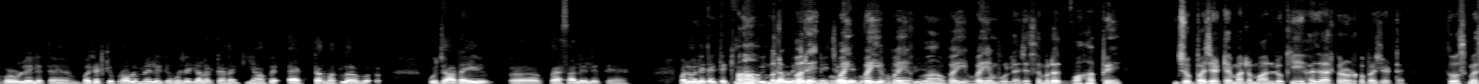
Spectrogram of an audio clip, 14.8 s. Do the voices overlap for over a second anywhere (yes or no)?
yes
